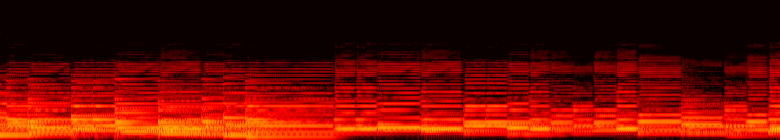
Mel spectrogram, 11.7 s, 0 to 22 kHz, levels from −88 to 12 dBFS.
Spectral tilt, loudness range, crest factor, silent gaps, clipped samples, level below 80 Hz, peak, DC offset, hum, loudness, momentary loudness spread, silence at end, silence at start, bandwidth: -9.5 dB/octave; 5 LU; 14 dB; none; under 0.1%; -52 dBFS; -18 dBFS; under 0.1%; none; -33 LUFS; 8 LU; 0 s; 0 s; 7.2 kHz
